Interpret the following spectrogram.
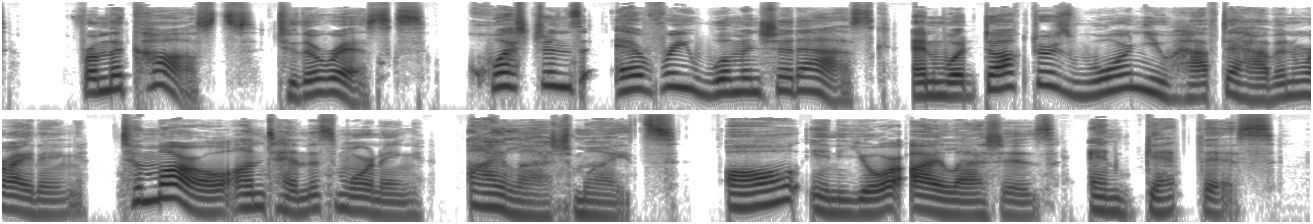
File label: tv affiliate women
